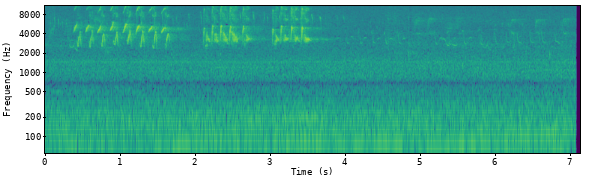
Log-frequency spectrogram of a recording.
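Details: Northern mockingbird singing at Tattnall Square Park, Macon, Georgia, on May 27, 2015: three quick phrases of sharp, high notes, each repeated several times in a row, then quieter, with steady low traffic-like rumble throughout.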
